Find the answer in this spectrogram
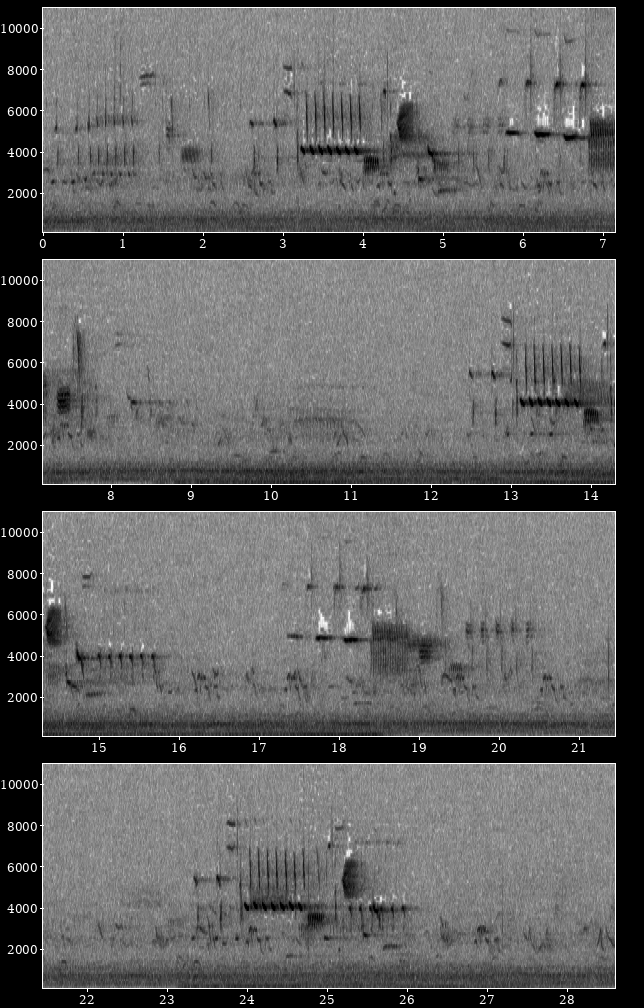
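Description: A songbird singing three separate phrases about ten seconds apart, each a couple of seconds long and opening with a rapid, high trill followed by a few shorter notes. A faint, steady low hum lies under it.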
